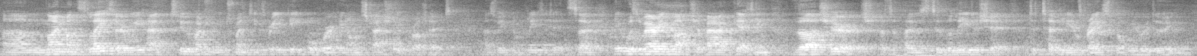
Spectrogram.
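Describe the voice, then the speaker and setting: A man's voice: lowish voice, steady tone, brisk, hardly any pauses, a bit bright. A man leading a church strategy workshop, chatting about himself in a self-deprecating way. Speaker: workshop leader. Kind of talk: workshop introduction. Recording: echoey room from far off with noise.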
